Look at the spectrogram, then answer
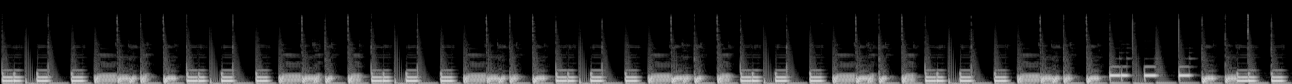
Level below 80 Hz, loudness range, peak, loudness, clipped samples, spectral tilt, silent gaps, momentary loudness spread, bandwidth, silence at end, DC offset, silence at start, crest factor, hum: -30 dBFS; 0 LU; -4 dBFS; -18 LUFS; under 0.1%; -10 dB/octave; none; 3 LU; 9.6 kHz; 0 s; under 0.1%; 0 s; 12 dB; none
